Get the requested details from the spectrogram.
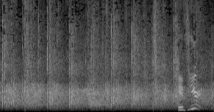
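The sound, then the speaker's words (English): A crowd applauds the dozens of volunteers who serve, with steady, dense clapping that holds an even level throughout, and near the end a couple of rising and falling cheers or whistles cut through. “If you know some of them, like for a moment, could we just give them a round of applause for the willingness that they have to serve?”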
